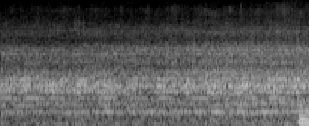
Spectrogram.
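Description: Electric stainless-steel home oil press running steadily as its screw presses flaxseed and pushes out the pressed cake: a continuous motor hum with several steady tones.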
